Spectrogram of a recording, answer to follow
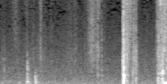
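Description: Tarot cards shuffled by hand: a few short, soft slides and flicks of the deck, the loudest about three-quarters of the way through.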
